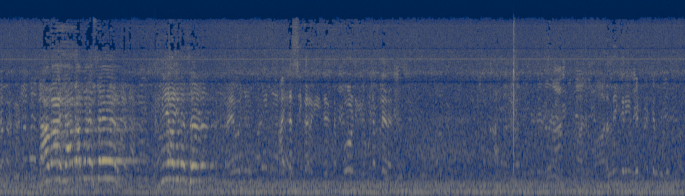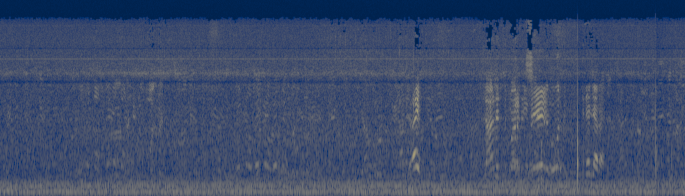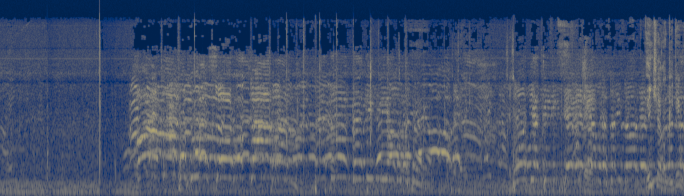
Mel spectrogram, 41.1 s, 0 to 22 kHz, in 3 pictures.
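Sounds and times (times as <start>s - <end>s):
low engine-like hum: 0.0s - 41.0s
distant players shouting: 21.4s - 41.0s.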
